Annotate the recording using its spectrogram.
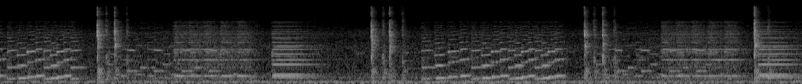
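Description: Electronic sound effects of an Island 2 slot machine as its reels are spun again and again: short rising runs of beeps, held chiming tones, and a sharp click every two to three seconds.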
